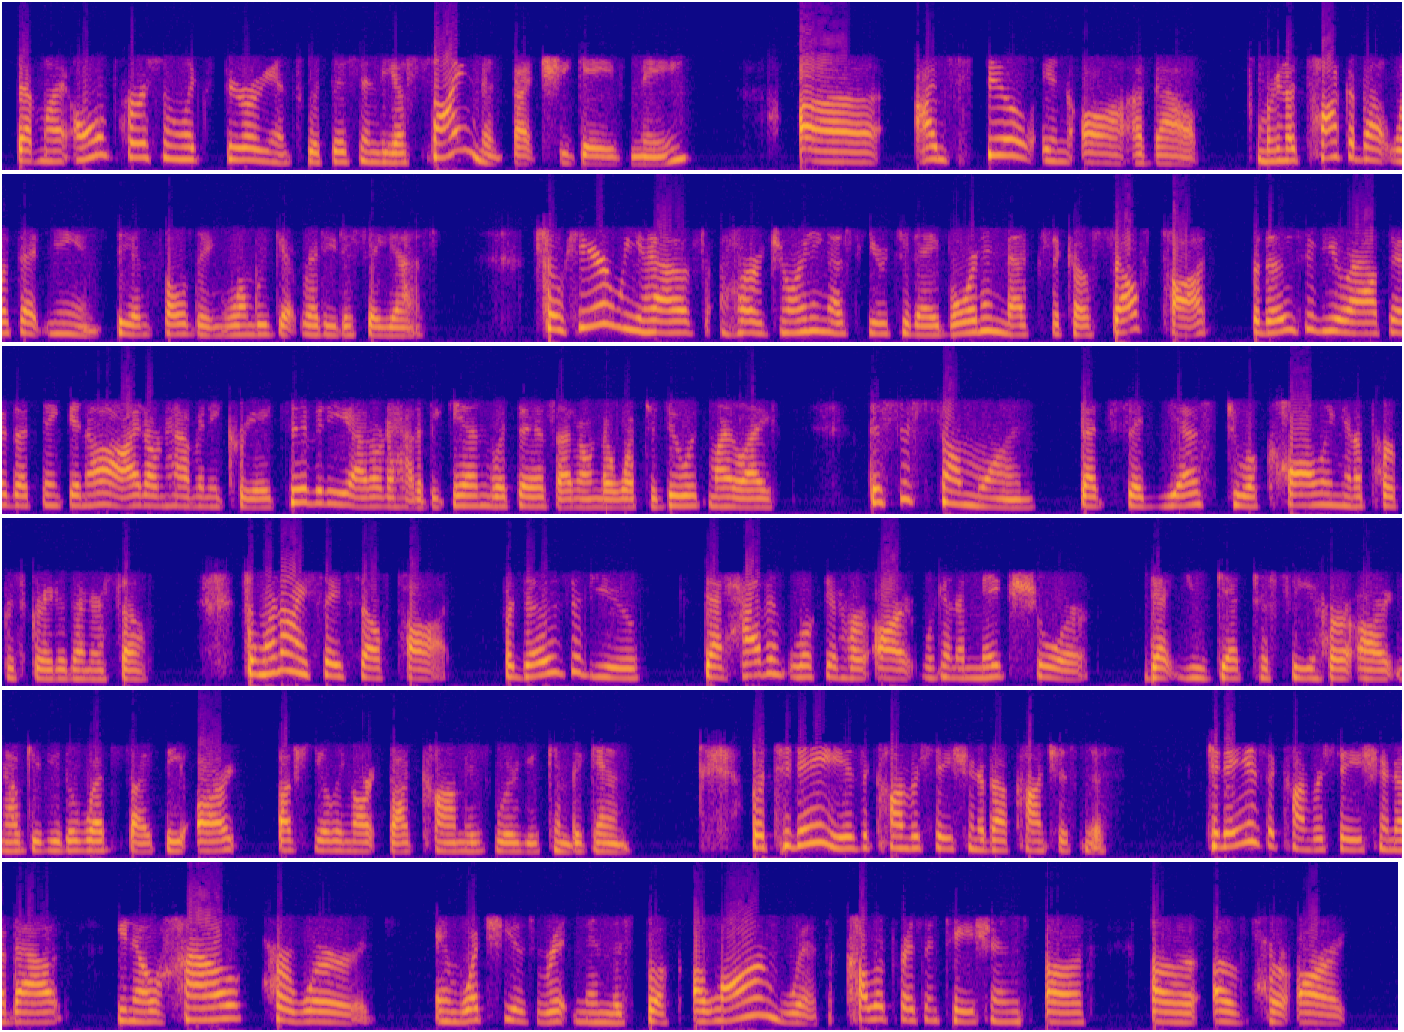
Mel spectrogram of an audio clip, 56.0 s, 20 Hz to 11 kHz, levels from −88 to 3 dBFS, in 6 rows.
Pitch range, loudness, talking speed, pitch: 180-225 Hz, -22 LUFS, 180 wpm, 195 Hz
